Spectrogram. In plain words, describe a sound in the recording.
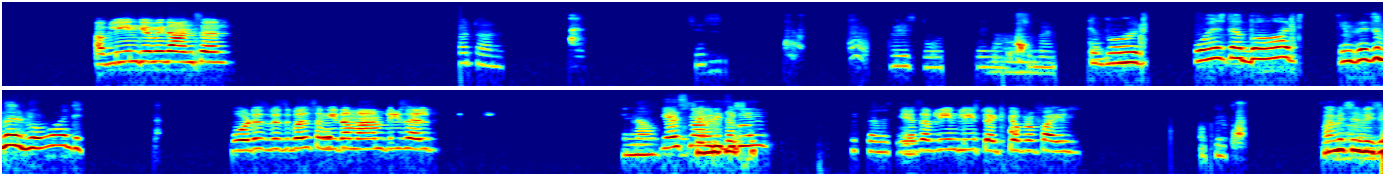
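A young girl speaks close to a phone microphone, in short, lively bursts.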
